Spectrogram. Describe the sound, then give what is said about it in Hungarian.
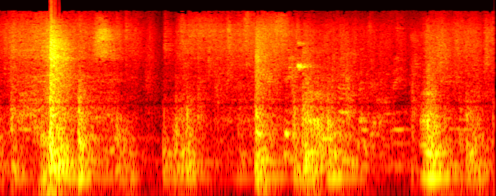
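A chair is carried and set down, giving three broad wooden knocks and scrapes spread across a few seconds, with a faint background murmur. “Hozok neked egy széket.”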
